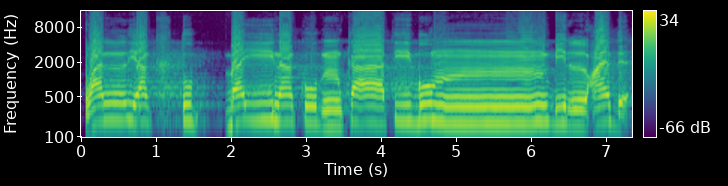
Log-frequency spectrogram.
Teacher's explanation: Ba sukun bertemu ba, ini disebut bacaan idgham mutamatsilain, dua huruf yang sama persis. Cara bacanya bunyi ba yang pertama ini langsung kita masukkan pada huruf kedua.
